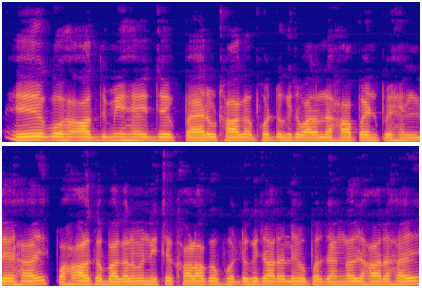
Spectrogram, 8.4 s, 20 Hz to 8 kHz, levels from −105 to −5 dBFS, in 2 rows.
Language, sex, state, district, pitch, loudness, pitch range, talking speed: Magahi, male, Bihar, Jahanabad, 155 Hz, -23 LUFS, 155-160 Hz, 235 wpm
